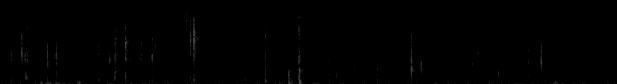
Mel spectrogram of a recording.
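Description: Faint, close crinkling and crackling of hands handling crinkly material while getting a candle wick ready: an irregular run of small, sharp crackles, a few louder ones about two and three seconds in.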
